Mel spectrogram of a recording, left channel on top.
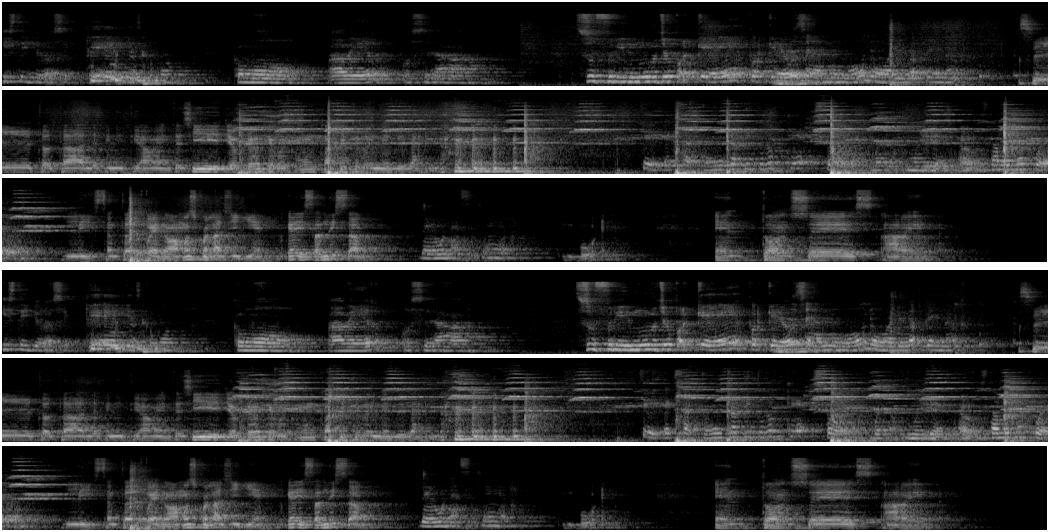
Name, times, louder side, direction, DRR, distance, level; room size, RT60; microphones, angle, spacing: voice 1, 0.0-1.7 2.3-4.8 5.7-9.6 16.9-21.2 25.1-26.1, right 2 dB, 65° right, 2 dB, 1.0 m, -31 dB
voice 2, 0.9-1.6 7.7-8.1 10.2-15.7 16.0-16.7 18.2-18.3 19.7-20.2 21.5-24.6 26.5-27.1 28.0-30.2, equal, 5° left, 3 dB, 0.4 m, -31 dB
sound 1, 5.2-23.4, left 3 dB, 80° left, 0.7 m, -37 dB
Bird, 12.8-21.7, right 2 dB, 90° right, 2.5 m, -31 dB
11.5 x 7.0 x 3.1 m, 1.2 s
head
